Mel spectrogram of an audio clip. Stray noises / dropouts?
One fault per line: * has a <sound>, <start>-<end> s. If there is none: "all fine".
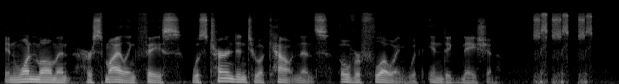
* has a laugh, 5.3-5.9 s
